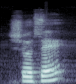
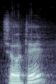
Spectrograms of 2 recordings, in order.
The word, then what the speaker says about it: छोटे: Shote. Chote.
